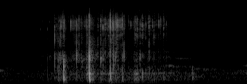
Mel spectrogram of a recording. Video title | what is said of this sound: SOS Papa Cuisto - Le pain du confinement | écoutez ça ça craque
